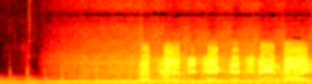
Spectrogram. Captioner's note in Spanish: Man Over Radio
